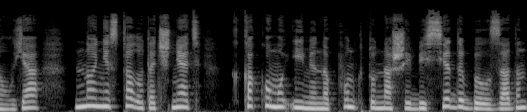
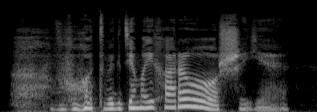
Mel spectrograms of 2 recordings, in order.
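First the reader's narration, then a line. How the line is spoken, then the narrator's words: Relieved exhale. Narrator (Russian): С облегчением выдохнул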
